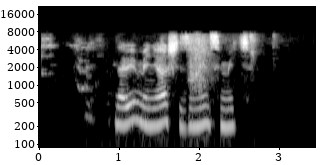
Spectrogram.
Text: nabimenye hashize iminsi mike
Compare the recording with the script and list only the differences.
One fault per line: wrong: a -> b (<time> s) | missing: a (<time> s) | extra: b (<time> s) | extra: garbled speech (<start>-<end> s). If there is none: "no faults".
no faults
